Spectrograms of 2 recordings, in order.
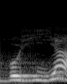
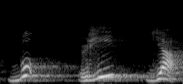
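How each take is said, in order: First: Said in the usual way. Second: बुढ़िया split slowly into बु, ढ़ी, या; syllable by syllable. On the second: Shown as a demonstration. Teacher reading बुढ़िया for children, syllable by syllable. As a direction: sound out बुढ़िया with gaps between syllables. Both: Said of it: "ऐसे नहीं पढ़ना होता है".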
